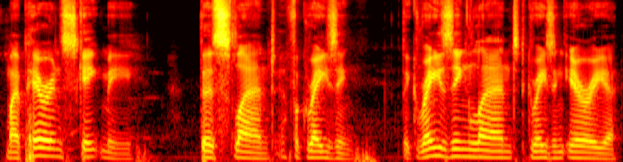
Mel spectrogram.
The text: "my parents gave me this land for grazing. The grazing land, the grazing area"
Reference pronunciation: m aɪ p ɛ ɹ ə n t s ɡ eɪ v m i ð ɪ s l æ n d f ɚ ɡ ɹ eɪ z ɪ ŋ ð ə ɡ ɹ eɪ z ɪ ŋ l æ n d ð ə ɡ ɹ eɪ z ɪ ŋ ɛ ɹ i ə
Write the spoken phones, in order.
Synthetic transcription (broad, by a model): m aɪ p ɛ ɹ ə n t s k eɪ p m i ð ɪ s l æ n d f ɚ ɡ ɹ eɪ z ɪ ŋ ð ə ɡ ɹ eɪ z ɪ ŋ l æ n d ɡ ɹ eɪ z ɪ ŋ ɛ ɹ i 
